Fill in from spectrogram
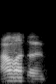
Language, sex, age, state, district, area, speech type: Tamil, male, 30-45, Tamil Nadu, Tiruchirappalli, rural, conversation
